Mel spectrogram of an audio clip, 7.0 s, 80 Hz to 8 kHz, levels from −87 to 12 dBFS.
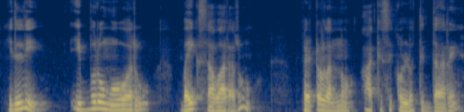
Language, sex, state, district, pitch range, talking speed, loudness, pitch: Kannada, male, Karnataka, Bangalore, 115-165 Hz, 70 wpm, -17 LUFS, 140 Hz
